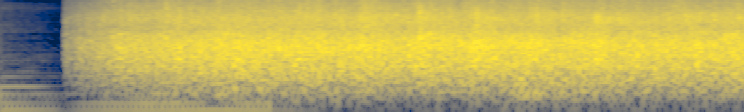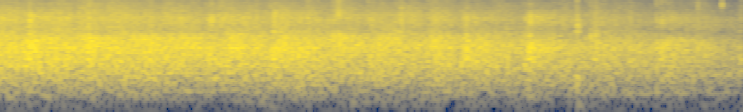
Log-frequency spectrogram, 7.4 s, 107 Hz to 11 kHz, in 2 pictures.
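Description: An audience at the 2025 Pasadena State of the City address breaks into loud, sustained applause, swelling quickly after a brief quiet start and holding as a dense roar before easing slightly toward the end.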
